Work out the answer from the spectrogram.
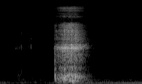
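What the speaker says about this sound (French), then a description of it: "je suis désolée si je renifle, les gars" A single short, breathy burst of air through the nose, close and brief, like a sniff or small sneeze, in an otherwise quiet room.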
